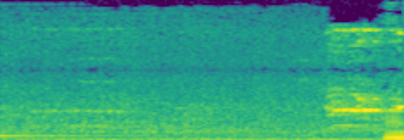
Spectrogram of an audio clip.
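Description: A pause in a man's talk, filled only with the steady hiss and low hum of an old tape recording, with a faint high tone near the end.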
